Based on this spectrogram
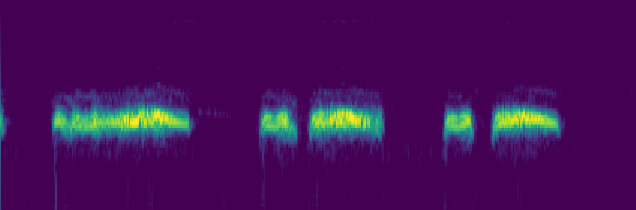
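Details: Spotted dove running and cooing, lèo rồng style: three low throaty phrases, the first a long drawn coo, then two pairs of a brief note followed by a fuller rolling coo.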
